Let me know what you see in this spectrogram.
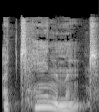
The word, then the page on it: attainment: American English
